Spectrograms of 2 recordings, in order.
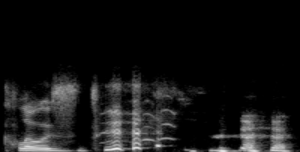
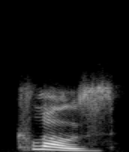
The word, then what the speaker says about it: clothes: that Ken can go to sleep dreaming about clothes okay here we go clothes clothes clothes clothes clothes clothes mm-hmm I want to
